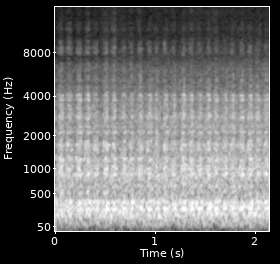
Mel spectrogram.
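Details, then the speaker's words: Brand-new Nedis DEHU20WTW WiFi dehumidifier with the compressor not yet running: rough, throbbing drone pulsing several times a second, loud fan noise. "it makes all these noise just from the fan and it's uh compressor is not even running yet"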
